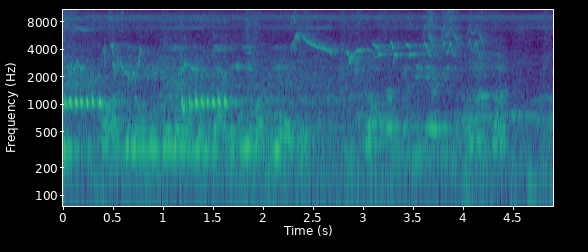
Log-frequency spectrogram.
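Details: A male Coppersmith barbet calling to his partner: short bursts of rapid, hollow, mid-pitched tuk notes, with other birds chirping higher and a low background murmur.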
